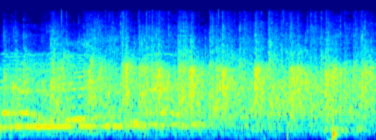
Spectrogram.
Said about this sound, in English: Well, all the honest people will clap right now. At least the choir.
